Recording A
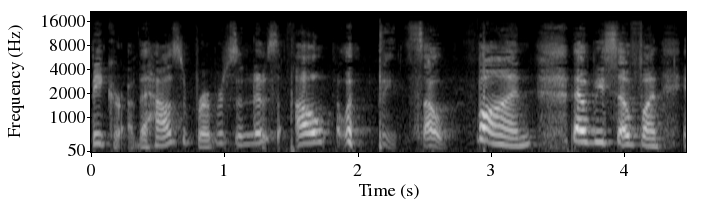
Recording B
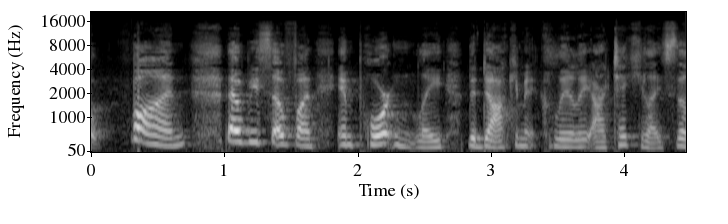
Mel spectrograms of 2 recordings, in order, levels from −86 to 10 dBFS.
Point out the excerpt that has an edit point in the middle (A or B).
A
